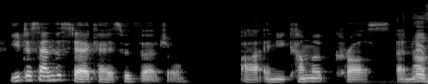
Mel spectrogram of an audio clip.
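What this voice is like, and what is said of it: Sultry dungeon master narrator voice. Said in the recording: “put on my DM voice. It's very sultry.”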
